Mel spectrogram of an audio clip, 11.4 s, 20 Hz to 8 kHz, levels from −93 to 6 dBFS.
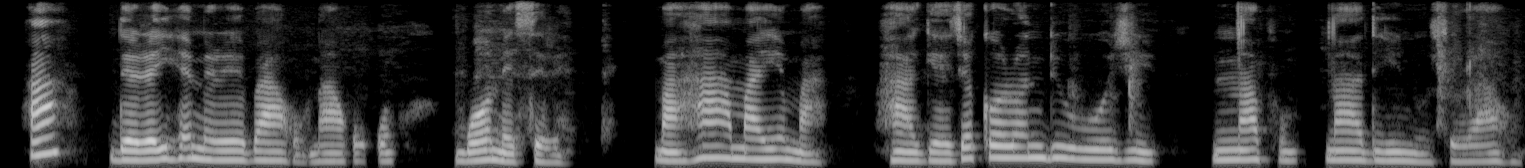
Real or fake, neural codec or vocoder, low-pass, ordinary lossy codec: real; none; none; none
